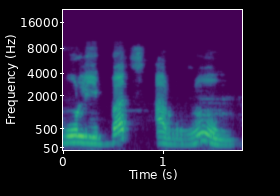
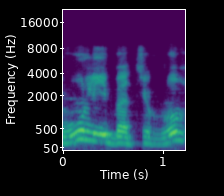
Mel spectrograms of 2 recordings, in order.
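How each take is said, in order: First: The t is not joined to rum by a vowel. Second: An i vowel joins the t to rum. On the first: The speaker calls it wrong. "nggak mungkin gulibat ar-rum" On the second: The speaker calls it right. "mendatangkan harkat yang dianggap paling ringan"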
